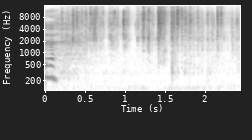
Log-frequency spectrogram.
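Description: Clear plastic packaging of a small eraser crinkling as it is handled in both hands, an irregular run of small crackles.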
